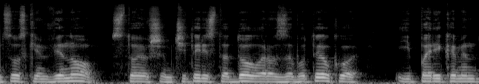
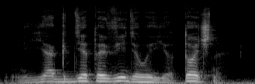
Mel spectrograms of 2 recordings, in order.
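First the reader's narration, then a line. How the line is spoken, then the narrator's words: Plain. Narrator (Russian): сказал Гаспарян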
